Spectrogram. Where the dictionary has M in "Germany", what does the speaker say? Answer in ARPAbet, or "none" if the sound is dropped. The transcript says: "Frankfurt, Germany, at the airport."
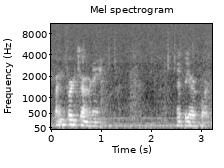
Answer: M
